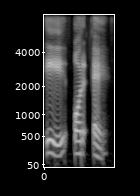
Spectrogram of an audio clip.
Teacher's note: ए और ऐ का उच्चारण गले और तालु दोनों की मदद से होता है। इसलिए यह कंठ तालव्य हैं।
